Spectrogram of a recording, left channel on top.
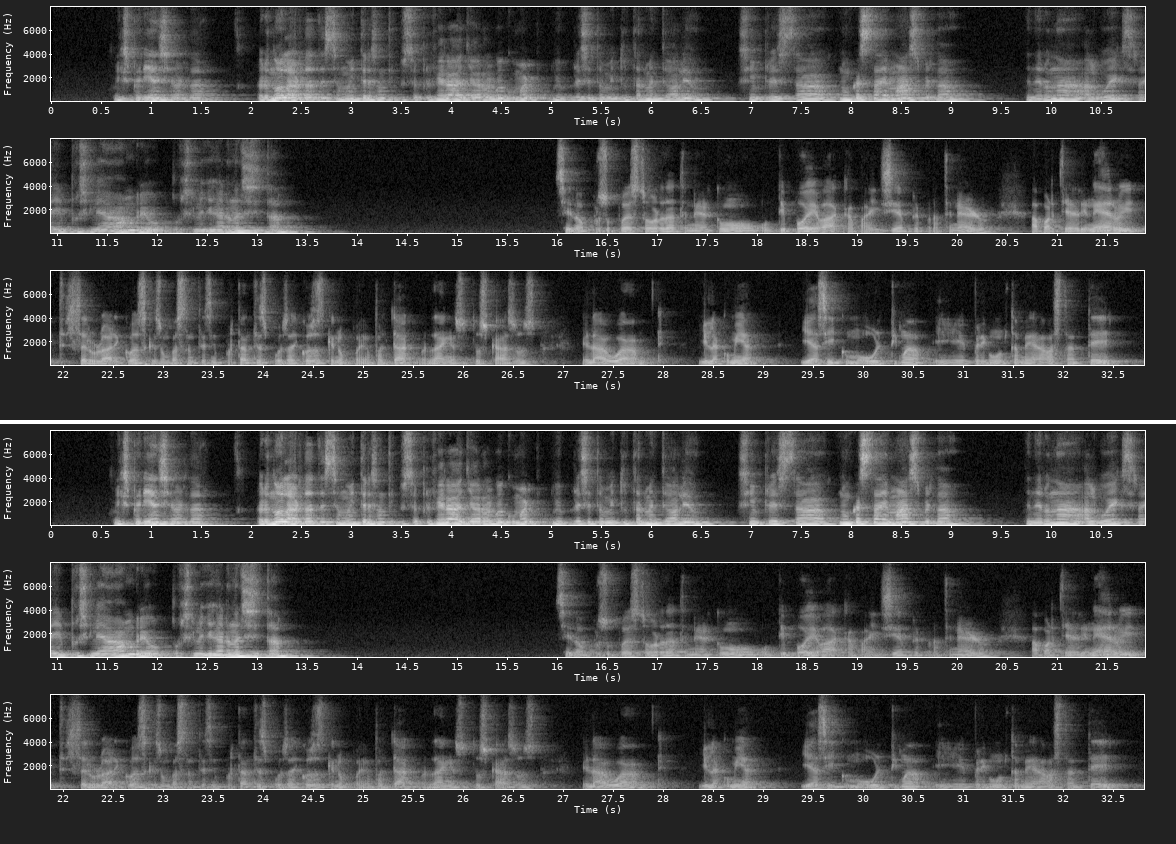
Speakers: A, on the right; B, on the left.
A: mi experiencia, ¿verdad? Pero no, la verdad es muy interesante que usted prefiera llevar algo de comer, me parece también totalmente válido. Siempre está, nunca está de más, ¿verdad? Tener una, algo extra ahí por si le da hambre o por si lo llegara a necesitar.
B: Sí, no, por supuesto, ¿verdad? Tener como un tipo de vaca para ahí siempre, para tenerlo. Aparte del dinero y celular y cosas que son bastante importantes, pues hay cosas que no pueden faltar, ¿verdad? En esos dos casos, el agua y la comida. Y así como última eh, pregunta, me da bastante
